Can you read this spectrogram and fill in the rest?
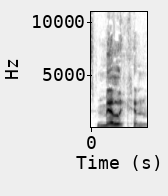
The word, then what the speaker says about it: Millican: It's Millican, mate. Millican. Like Pelican, but Millican, that's what they said for Red Ed when they said he'd become Prime Minister.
